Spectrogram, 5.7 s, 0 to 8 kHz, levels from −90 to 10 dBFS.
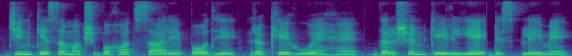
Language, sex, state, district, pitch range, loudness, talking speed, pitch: Hindi, female, Bihar, Kishanganj, 195-225 Hz, -15 LUFS, 135 wpm, 205 Hz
